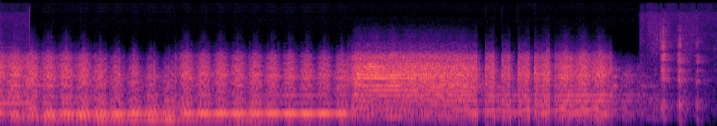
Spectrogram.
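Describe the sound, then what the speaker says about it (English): Sustained electric guitar chords throb with a steady, smooth Fender-style photocell tremolo pulse from a Kemper rig, then give way to choppier strummed passages before fading out. "Sounds like a photo cell, you know, Fender trem."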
